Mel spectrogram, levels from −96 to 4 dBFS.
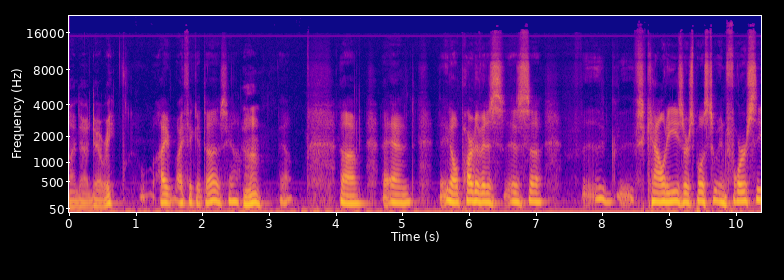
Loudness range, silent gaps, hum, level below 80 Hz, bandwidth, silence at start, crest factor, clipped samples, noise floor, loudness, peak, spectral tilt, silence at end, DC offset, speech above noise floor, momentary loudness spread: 3 LU; none; none; -44 dBFS; 16 kHz; 0 s; 16 dB; under 0.1%; -38 dBFS; -19 LUFS; -4 dBFS; -6.5 dB/octave; 0 s; 0.8%; 20 dB; 17 LU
